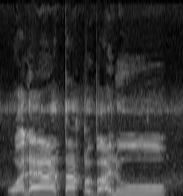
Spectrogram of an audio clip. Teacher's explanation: قاف پہ قلقلہ ہوگا اور با پہ بھی قلقلہ با ہے، لیکن وہ تو بہت کم ہوگا کیونکہ زبر والی ہے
